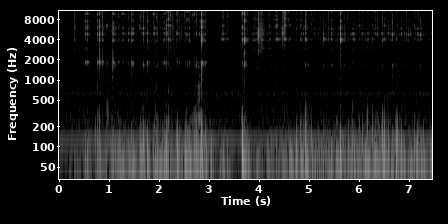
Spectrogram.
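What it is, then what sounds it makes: Ceramic mug tapped with fingertips and nails. A medium-sized, hollow, glazed ceramic mug shaped like a green-and-white frog is held in both hands and tapped with fingertips and short nails on its white belly and sides. Quick, irregular taps give short, dull knocks edged with bright, clicky nail ticks that die away almost at once, over a steady low hum.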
